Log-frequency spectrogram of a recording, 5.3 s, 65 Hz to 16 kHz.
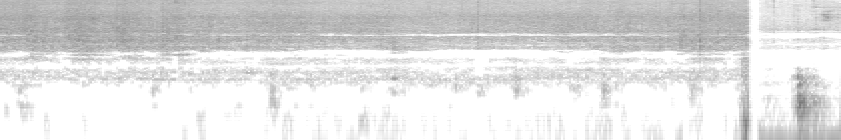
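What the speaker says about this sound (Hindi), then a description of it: "प्याज को हम 3 से 4 मिनट फ्राई करेंगे।" Finely chopped onions fry in a pan, giving a steady close hiss that cuts off abruptly near the end, followed by a brief different noise.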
